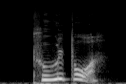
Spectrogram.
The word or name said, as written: poolbord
